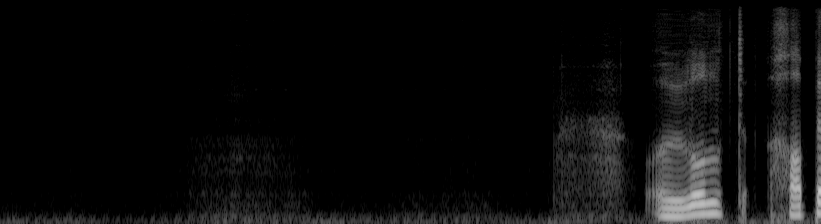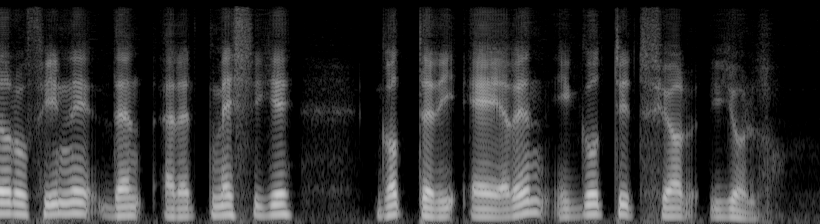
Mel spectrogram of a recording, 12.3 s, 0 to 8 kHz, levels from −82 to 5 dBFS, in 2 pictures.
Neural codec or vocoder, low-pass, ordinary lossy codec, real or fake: codec, 16 kHz, 0.3 kbps, FocalCodec; 7.2 kHz; MP3, 64 kbps; fake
